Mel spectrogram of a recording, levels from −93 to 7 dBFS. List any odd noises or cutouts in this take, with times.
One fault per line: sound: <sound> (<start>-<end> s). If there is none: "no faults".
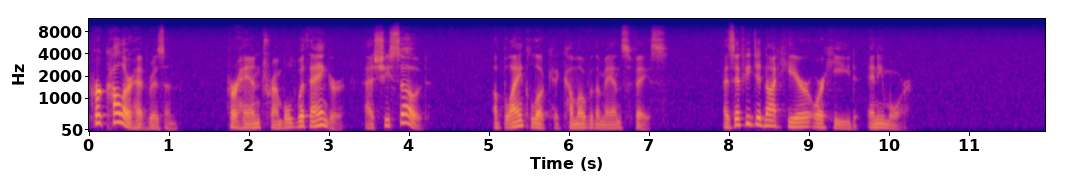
no faults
